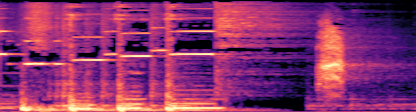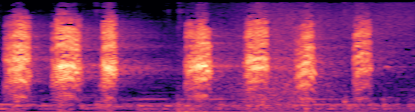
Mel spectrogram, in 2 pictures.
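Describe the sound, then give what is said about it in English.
A short burst of music gives way to a raven cawing about eight times, harsh and loud, the calls coming in uneven pairs and singles with brief pauses between. “The raven on his shoulder speaks of dark and evil things.”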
